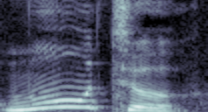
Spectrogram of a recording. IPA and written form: mu:tʃo (a lot)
